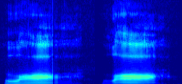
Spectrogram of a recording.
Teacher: It's a non-diphthong or a monothong, and that just means it doesn't drop in quality. It has the same sound and the same presence throughout the word that you're pronouncing. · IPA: /ɔ/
